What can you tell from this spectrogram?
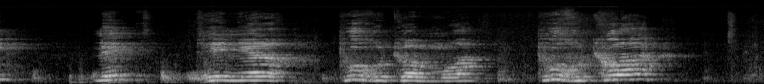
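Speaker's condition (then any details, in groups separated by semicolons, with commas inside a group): Cerebral palsy; lifelong, non-progressive; stable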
